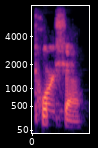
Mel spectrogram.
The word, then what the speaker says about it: Porsche: bat i know that you're supposed to pronounce it porsha but i just can't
